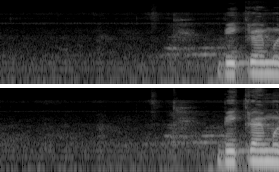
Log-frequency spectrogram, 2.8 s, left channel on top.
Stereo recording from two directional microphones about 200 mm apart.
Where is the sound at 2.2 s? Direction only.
45° right (ahead or behind).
